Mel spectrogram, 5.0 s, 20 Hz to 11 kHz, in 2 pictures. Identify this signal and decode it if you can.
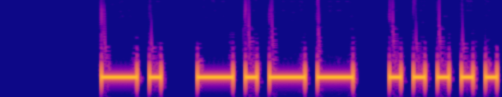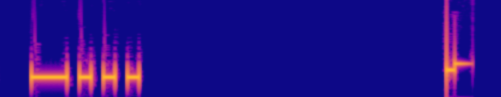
Morse code, heard as a keyed tone, about 20 wpm, 700 Hz. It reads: NY5B
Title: USA Call Signs - 4 Characters - 2x Character Spacing - 20wpm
